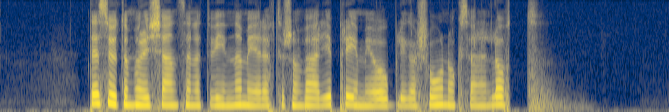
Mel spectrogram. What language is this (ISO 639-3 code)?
swe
